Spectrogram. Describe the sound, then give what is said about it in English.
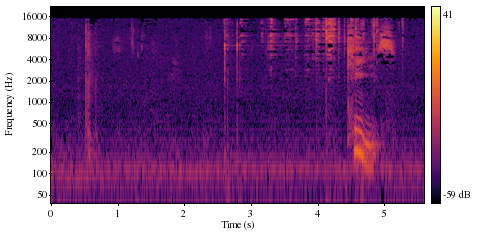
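Keys jangle with a few scattered metallic clinks, then a brighter, busier burst of jingling near the end, against a low steady hum with a brief voice-like sound. “Keys. You know, keys have been a symbol in the church for a long time.”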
